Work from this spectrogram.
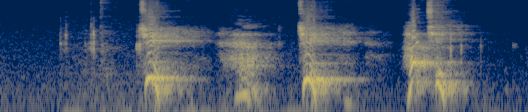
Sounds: Sneeze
